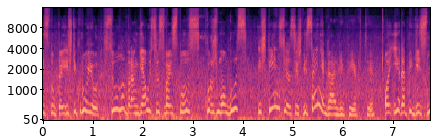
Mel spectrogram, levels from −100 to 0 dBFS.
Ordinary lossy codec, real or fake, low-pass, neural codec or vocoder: Opus, 32 kbps; real; 14.4 kHz; none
